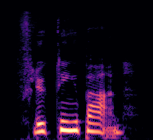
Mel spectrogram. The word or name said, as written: flygtningebarn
